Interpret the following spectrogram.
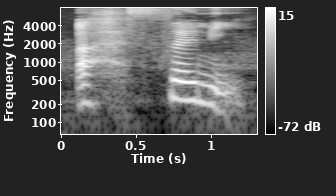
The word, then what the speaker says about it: أَحْسَنِ: So if we are joining it with the alif hamza fatha, it will be ah. Then sa, sa'un fatha, which is pronounced as sa, so it will be ahsa, ahsa, ahsa. Then we have nunun kisra, which is pronounced as ni, so it will be ahsani, ahsani.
